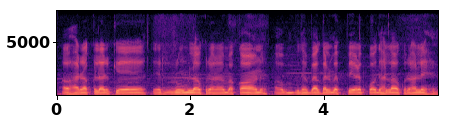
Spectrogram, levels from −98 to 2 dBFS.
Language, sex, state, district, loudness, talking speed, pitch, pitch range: Magahi, male, Bihar, Jahanabad, -24 LUFS, 190 wpm, 135 Hz, 130-140 Hz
